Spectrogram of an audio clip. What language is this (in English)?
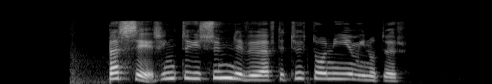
Icelandic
